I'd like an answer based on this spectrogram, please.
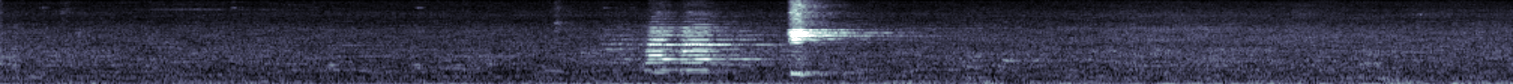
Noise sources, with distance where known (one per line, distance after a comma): car horn, near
